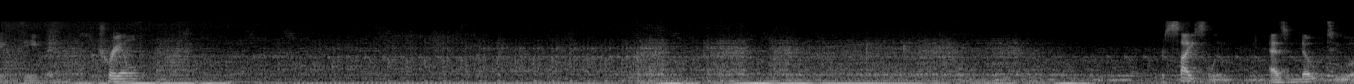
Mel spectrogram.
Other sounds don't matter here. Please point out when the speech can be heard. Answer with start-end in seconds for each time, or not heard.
0.0-1.7, 11.6-13.5.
